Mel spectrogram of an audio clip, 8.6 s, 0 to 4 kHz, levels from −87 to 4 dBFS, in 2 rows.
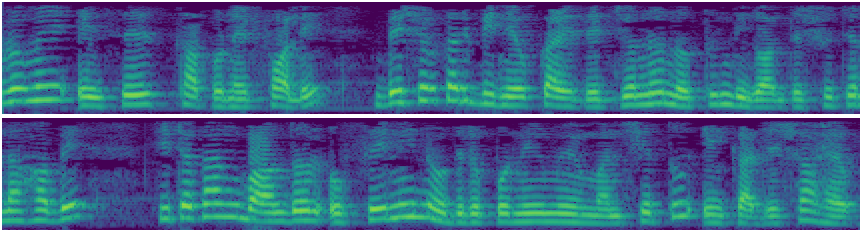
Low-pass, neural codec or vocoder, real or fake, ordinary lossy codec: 3.6 kHz; none; real; MP3, 32 kbps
